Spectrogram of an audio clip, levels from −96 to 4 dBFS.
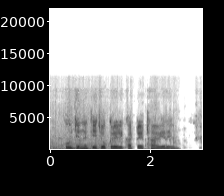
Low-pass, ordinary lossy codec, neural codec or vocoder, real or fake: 10.8 kHz; Opus, 16 kbps; none; real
